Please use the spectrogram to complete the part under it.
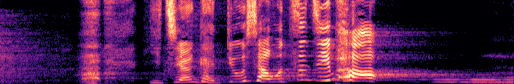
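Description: A young woman shouts angrily, close by.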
